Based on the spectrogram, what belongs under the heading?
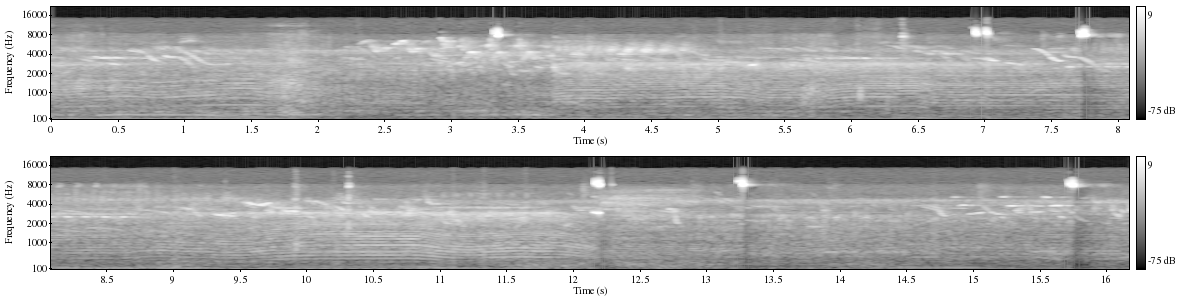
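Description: Field recording of Grasshopper Sparrow calls played back: about six very short, very high-pitched call notes scattered through the clip, over a steady background of other birds singing.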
